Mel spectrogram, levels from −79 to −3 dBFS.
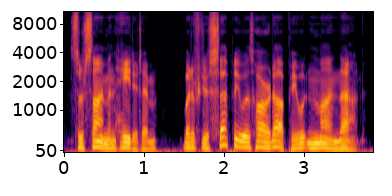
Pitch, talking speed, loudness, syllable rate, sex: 115 Hz, 215 wpm, -16 LUFS, 5.5 syllables/s, male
